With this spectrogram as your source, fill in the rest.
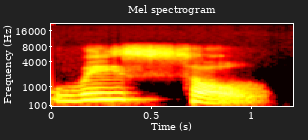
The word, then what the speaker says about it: whistle: O T em castle, whistle.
